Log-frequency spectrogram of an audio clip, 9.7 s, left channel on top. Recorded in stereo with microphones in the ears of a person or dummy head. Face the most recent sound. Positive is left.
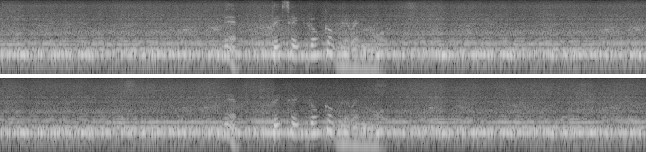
turn(degrees=55)  # may be behind; listen again after turning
